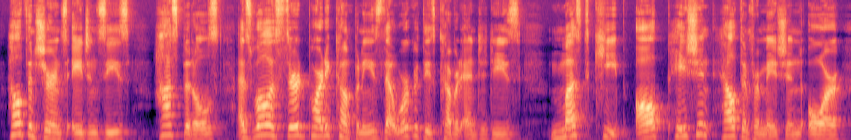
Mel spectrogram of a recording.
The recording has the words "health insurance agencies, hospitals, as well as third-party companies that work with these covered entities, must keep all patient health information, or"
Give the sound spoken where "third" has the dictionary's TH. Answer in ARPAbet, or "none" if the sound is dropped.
TH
